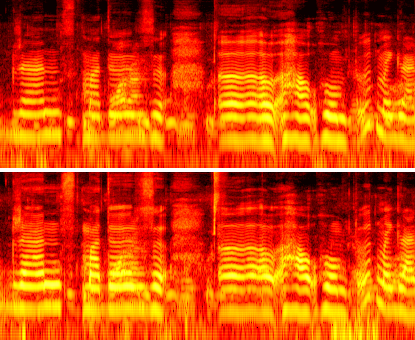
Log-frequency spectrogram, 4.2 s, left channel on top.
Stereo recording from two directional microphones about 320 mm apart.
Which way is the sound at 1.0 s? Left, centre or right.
Right.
